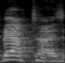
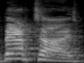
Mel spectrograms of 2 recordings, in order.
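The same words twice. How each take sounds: First: Said in the usual way. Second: Found word. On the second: Real, not acted. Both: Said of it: "That's it".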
